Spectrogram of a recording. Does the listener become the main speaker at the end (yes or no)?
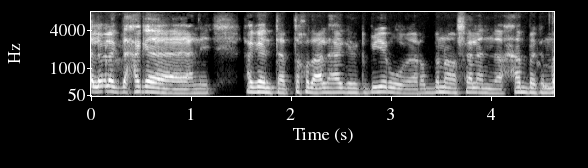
yes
